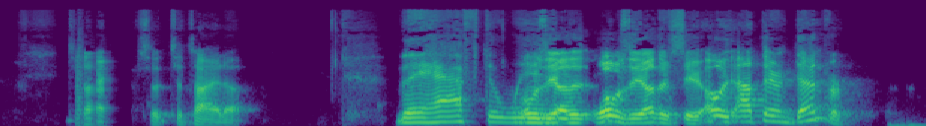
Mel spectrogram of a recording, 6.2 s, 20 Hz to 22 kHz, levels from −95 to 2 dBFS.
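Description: Speech that turns choppy and robotic from 0.39 to 0.90 s, with four holes up to 195 ms: repeated packet loss, each gap patched by extending the preceding sound.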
